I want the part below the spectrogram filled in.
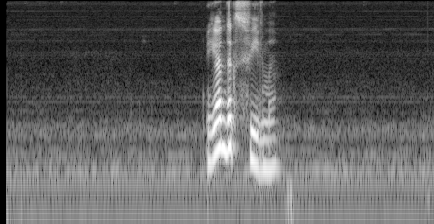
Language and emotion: Russian, neutral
